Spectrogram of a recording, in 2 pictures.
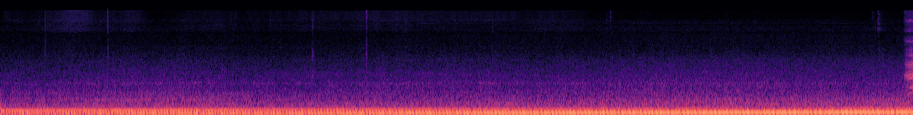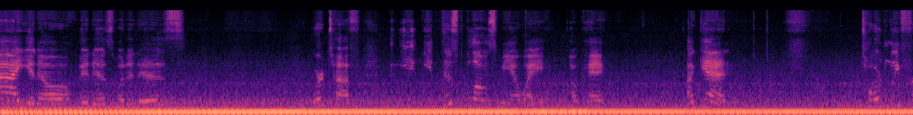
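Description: Car engine and road noise heard from inside the cabin while driving: a steady low drone that grows gradually louder over the first twelve seconds or so.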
